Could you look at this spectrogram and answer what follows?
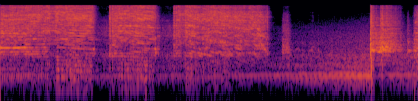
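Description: Electric angle grinder grinding the edge of a flat steel hoe blade, a harsh hiss over a steady motor whine, broken briefly twice as the disc leaves the steel. About four seconds in the grinding stops and the motor runs down more quietly. Near the end there is a sharp knock.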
